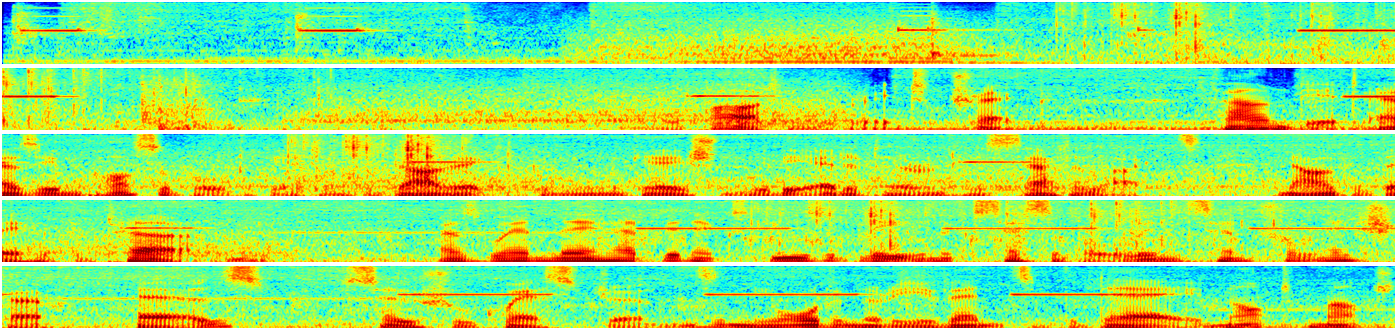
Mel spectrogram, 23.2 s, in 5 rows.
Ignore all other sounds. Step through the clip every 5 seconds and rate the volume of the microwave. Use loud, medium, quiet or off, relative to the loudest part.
loud, loud, loud, medium, loud.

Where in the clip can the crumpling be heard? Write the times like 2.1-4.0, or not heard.
3.5-5.8, 10.2-11.0, 16.4-18.3.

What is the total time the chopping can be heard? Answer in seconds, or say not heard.
not heard.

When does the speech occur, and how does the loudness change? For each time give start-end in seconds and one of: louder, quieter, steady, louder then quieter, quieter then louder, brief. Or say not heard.
6.7-23.1 steady.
